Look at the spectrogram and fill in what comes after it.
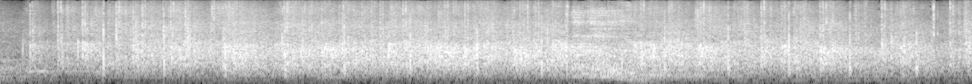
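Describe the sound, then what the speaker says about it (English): A speech contest audience at PCC breaks into loud, continuous applause to welcome a speaker, a thick wash of many hands clapping close by with no voices over it. "Please give her a welcome round of applause."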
